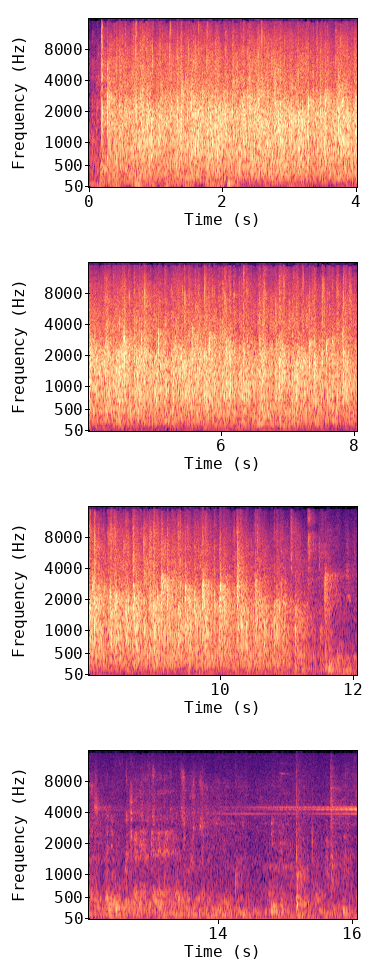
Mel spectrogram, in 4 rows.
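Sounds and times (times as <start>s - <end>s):
applause from a large audience welcoming a speaker: 0.0s - 11.8s
laughter: 12.6s - 13.9s.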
